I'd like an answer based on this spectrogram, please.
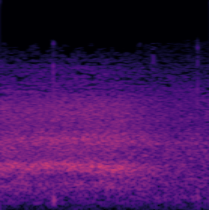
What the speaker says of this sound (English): Now the crowd are demanding that they just finish this off.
